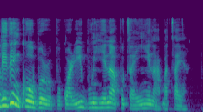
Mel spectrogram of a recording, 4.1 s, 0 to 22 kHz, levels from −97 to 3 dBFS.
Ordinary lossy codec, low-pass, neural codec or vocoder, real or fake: none; 10.8 kHz; none; real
